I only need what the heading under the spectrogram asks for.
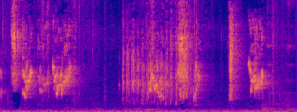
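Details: Budgies singing during play: three bursts of bright, twittering chirps and burry warbles, each lasting about a second with short silences between.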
